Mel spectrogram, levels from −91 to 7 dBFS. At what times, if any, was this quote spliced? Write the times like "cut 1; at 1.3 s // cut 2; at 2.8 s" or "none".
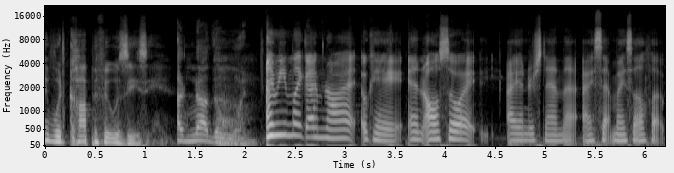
none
